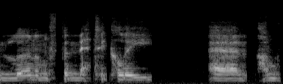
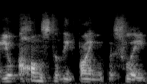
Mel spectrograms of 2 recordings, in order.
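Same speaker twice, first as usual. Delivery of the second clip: ordinary talk, nothing marked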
